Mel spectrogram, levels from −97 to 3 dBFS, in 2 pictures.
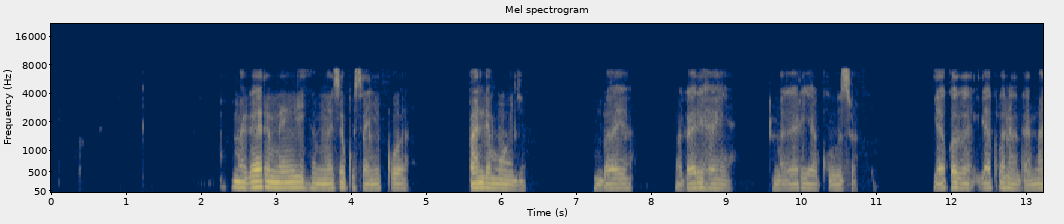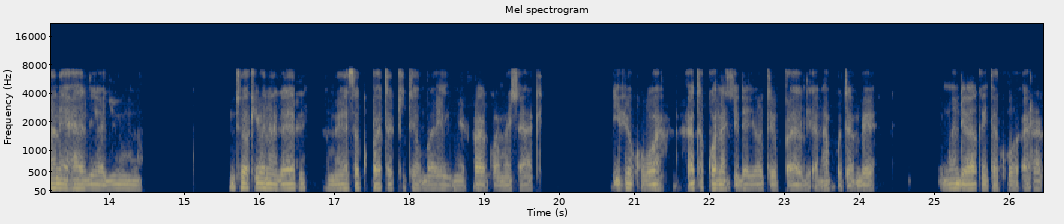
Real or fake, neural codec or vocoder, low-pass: fake; codec, 24 kHz, 6 kbps, HILCodec; 7.2 kHz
